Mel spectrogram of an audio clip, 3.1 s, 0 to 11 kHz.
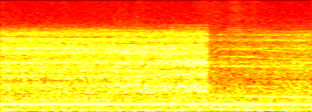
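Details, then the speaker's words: U-Start starter capacitor module (Ioxus, XS Power) in a shallow charge cycle at about 16 A after a 300–400 A load: steady electrical hiss with a fixed buzz that drops away abruptly when charging stops. Noise from the internal electronic control unit. "just shut off again do you hear it pitch change so that's what i was afraid of as the electronic control unit that's inside of this thing is susceptible it makes a little bit of noise"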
